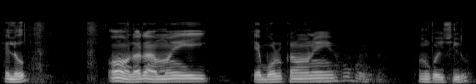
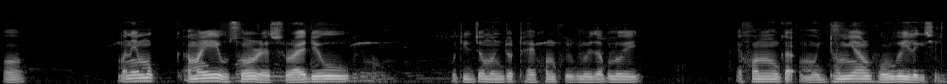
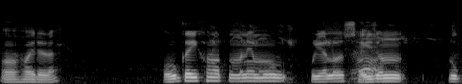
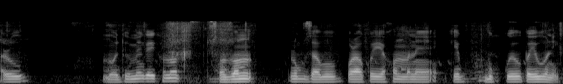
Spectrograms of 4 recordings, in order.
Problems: constant background noise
